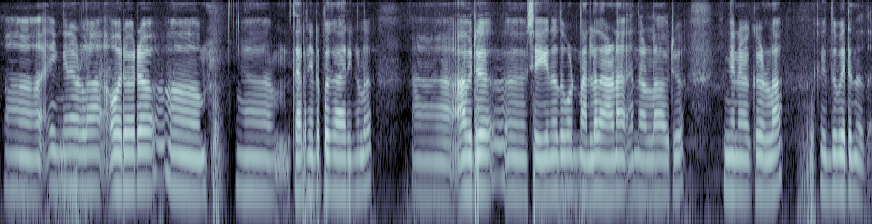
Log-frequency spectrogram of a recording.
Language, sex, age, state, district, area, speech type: Malayalam, female, 30-45, Kerala, Alappuzha, rural, spontaneous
